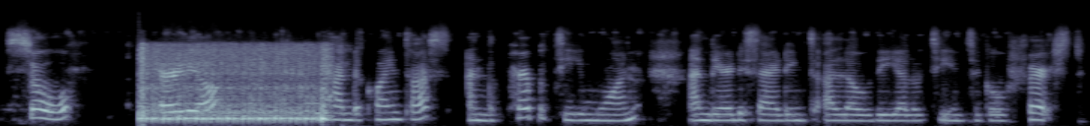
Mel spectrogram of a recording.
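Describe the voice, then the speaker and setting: A woman's voice: mid-range voice, steady tone, a little slow, a little hiss or hum, poor audio. Young woman hosting a student quiz. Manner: formal, reads questions aloud. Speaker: quiz host.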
